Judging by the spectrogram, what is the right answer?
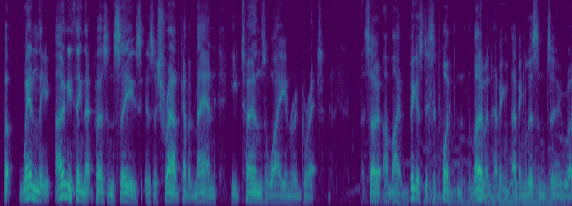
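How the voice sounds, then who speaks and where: Low-voiced man, hesitant and wry. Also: measured pace, fairly bright tone. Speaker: co-host and commentator. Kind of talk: conversational review of radio drama.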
